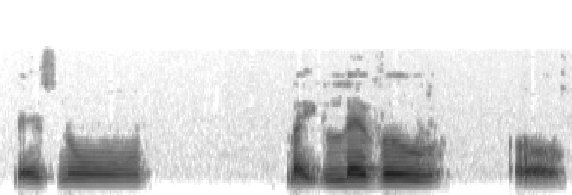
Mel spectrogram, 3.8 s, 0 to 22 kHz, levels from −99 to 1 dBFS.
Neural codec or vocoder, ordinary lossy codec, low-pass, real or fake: none; none; none; real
